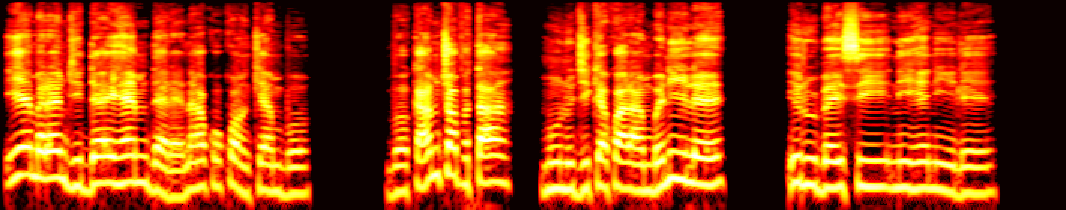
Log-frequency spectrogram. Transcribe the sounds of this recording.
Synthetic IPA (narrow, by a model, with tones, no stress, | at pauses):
i˦ɦe˦me˨ɾe˨m̩˦d͡ʒi˨de˦i˦ɦe˦m̩˦de˨ɾe˨na˦kʷʊ˦kʷɔ˦ŋ̩˨ke˦m̩˦bʊ˦ | bʊ˨ka˨m̩˦t͡ʃɔ˦p̬ʊ˨ta˦ | mu˨nu˨d͡ʒi˨ke˨kʷa˨ɾa˨ŋ͡m̩˨ɡ͡be˨niː˦le˦ | i˦ɾu˨˦be˦i˦si˦ni˦ɦe˦niː˦le˦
